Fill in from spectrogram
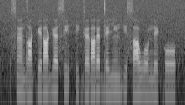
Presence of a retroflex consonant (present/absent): absent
